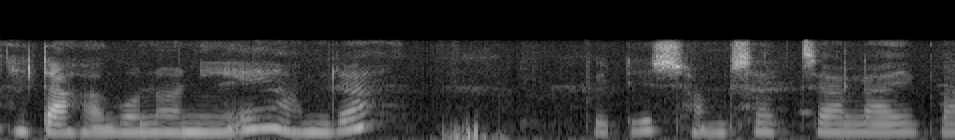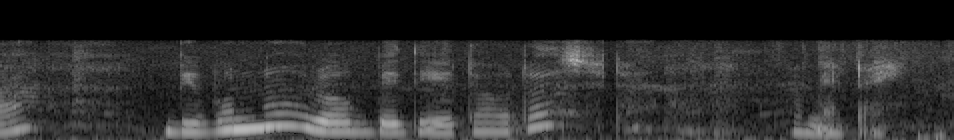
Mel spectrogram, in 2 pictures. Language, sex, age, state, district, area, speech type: Bengali, female, 30-45, West Bengal, Dakshin Dinajpur, urban, spontaneous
